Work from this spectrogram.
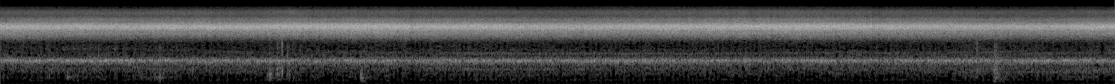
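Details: An intense, even cicada buzz runs without a break, shrill and hiss-like. A few faint ticks come through the droning wall of sound.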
